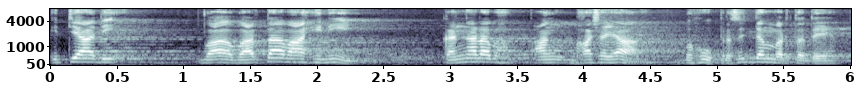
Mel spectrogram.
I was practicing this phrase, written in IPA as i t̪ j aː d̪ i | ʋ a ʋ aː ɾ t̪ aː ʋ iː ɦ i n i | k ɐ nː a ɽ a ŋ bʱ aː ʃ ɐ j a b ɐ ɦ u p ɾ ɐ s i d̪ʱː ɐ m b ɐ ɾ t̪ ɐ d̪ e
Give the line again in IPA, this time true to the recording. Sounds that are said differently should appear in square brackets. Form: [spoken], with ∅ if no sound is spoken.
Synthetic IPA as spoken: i t̪ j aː d̪ i | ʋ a ʋ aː ɾ t̪ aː ʋ [aː] ɦ i n i | k ɐ nː [ɐ] ɽ [ɐ] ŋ bʱ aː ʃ ɐ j a b ɐ ɦ u p ɾ ɐ s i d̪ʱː ɐ m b ɐ ɾ t̪ ɐ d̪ e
